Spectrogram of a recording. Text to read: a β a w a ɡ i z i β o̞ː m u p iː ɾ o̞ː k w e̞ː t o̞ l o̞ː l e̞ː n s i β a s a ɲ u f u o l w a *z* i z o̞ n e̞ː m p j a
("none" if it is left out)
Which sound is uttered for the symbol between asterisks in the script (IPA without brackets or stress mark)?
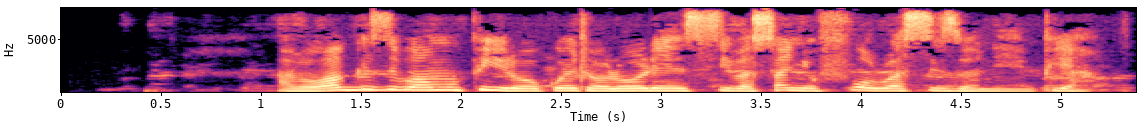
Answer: s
